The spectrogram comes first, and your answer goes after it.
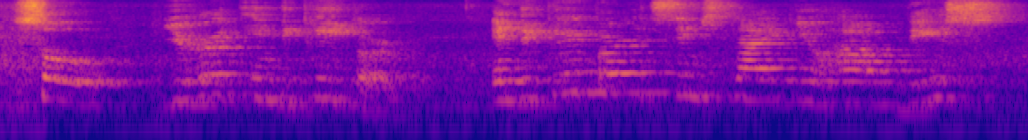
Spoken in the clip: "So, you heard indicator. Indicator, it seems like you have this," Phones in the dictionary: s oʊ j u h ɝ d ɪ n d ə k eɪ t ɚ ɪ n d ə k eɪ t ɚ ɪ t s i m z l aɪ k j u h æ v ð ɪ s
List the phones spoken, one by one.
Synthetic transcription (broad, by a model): s oʊ j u h ɝ d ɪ n d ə k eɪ t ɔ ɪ n d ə k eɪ t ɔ ɪ t s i m s l aɪ k j u h æ v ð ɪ s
